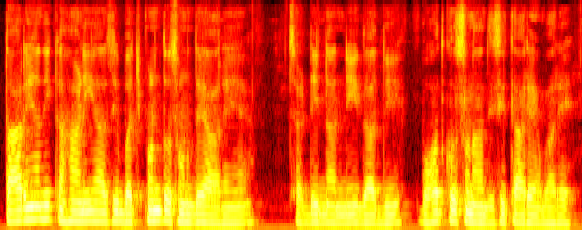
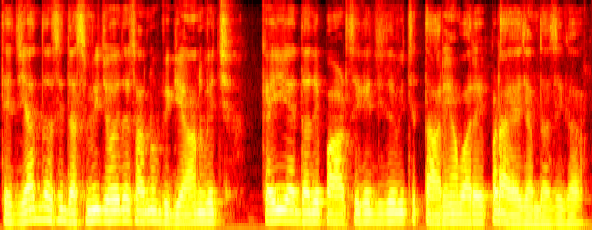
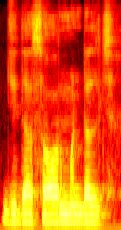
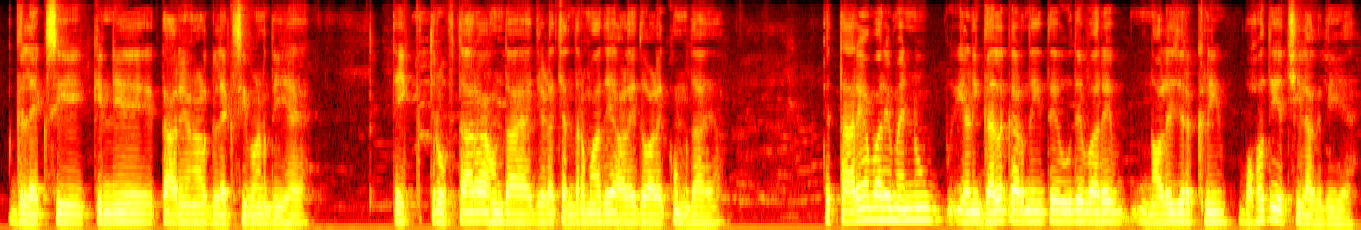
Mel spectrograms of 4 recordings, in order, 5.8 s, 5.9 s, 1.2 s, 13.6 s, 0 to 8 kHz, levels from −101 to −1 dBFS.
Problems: background sounds at intervals, background conversations at intervals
